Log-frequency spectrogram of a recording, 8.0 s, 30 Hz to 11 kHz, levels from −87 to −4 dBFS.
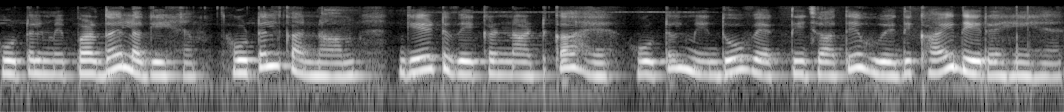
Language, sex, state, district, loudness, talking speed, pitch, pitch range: Hindi, female, Chhattisgarh, Raigarh, -16 LUFS, 160 wpm, 220 Hz, 210-240 Hz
